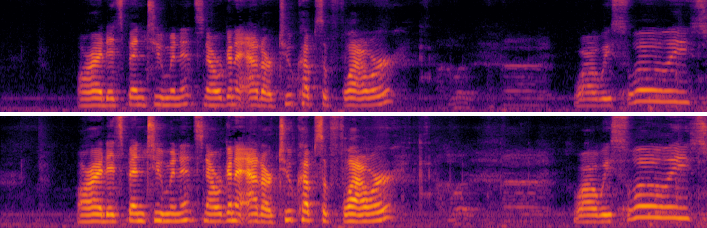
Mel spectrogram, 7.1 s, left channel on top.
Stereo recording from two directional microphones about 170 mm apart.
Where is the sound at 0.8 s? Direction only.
25° right (ahead or behind).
